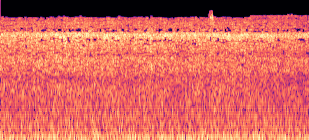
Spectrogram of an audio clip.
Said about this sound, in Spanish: Así sonaba el río Eresma a los pies de la Sierra de Guadarrama.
